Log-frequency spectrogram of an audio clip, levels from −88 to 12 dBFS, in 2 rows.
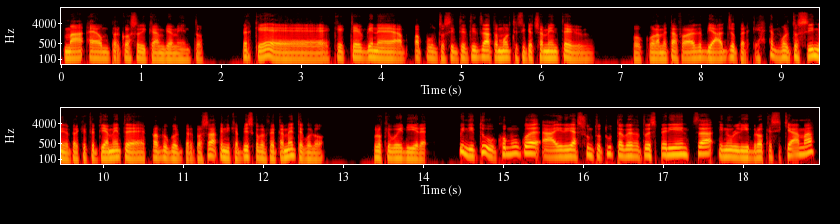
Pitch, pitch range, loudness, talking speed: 115 Hz, 100-125 Hz, -29 LUFS, 170 wpm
